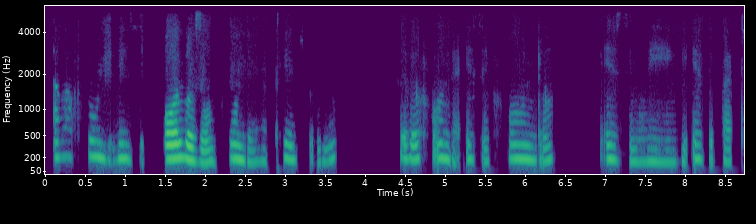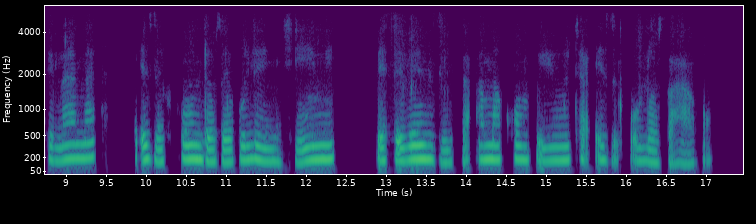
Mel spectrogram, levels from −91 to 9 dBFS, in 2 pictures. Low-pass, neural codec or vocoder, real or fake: 5.4 kHz; none; real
